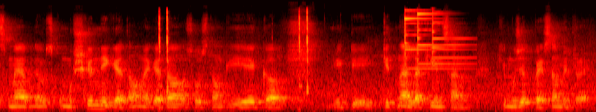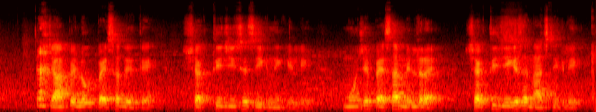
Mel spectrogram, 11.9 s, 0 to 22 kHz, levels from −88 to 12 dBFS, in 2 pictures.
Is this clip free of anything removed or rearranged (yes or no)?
yes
